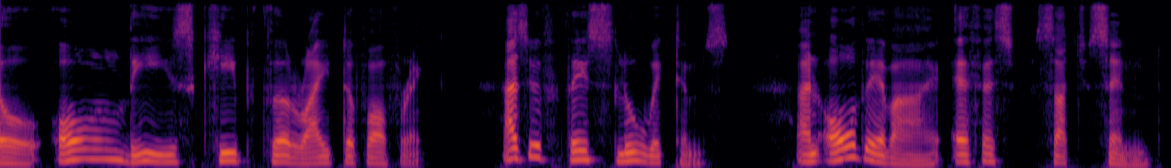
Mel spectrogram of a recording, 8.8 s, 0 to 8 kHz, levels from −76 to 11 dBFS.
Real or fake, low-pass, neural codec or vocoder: real; 7.2 kHz; none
